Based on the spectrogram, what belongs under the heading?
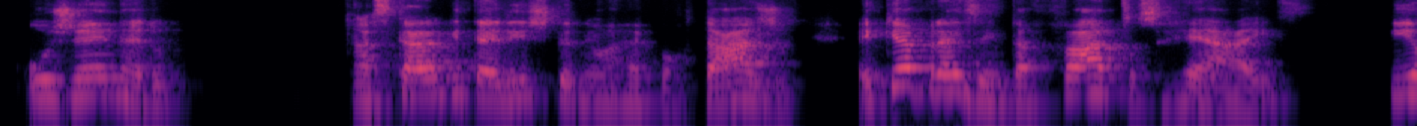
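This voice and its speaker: A woman teacher from Brazil with a Sergipe accent, giving a remote lesson to children and repeating words slowly and deliberately. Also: medium pitch, echoey room. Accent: Sergipe Brazilian Portuguese.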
